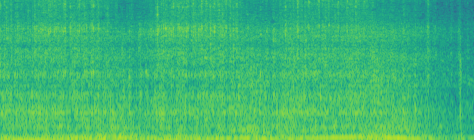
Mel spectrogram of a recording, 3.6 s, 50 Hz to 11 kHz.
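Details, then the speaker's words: 1970 Cadillac Eldorado V8 at idle after a test start, following a fix to the rusted-through choke stove plate: lumpy idle with a faint puffing tick, an exhaust leak much reduced but still present, plus another leak at an elbow. "Works pretty well. Still has an exhaust leak, but it's a lot less than it was."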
